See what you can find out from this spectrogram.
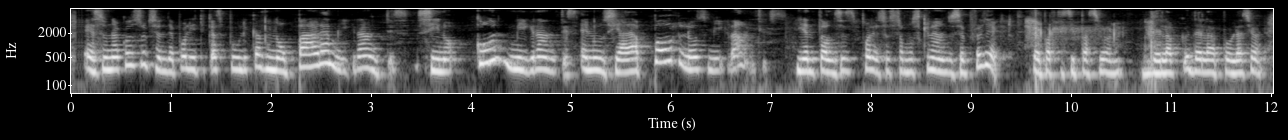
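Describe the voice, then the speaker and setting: A woman in a Colombian accent, high-pitched with ordinary pitch variation, at a moderate pace with hardly any pauses. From Colombia, Bogotá. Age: 40s. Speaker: migrant activist and academic. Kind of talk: interview testimony.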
